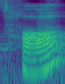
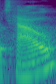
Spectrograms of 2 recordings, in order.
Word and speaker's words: tau: of gamma there's also kendall's ta or tau depending on how you pronounce that greek letter either way it's the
